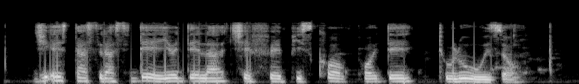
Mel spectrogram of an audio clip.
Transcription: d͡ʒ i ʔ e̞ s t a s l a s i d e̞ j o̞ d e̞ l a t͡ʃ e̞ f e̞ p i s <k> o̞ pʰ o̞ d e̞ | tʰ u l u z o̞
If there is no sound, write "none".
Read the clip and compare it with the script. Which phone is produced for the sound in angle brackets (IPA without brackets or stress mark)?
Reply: kʰ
